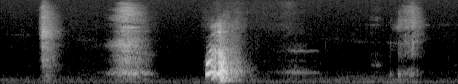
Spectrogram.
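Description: Several short inhaled gasps build to one loud sneeze, followed by quiet breaths and a small sniff.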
